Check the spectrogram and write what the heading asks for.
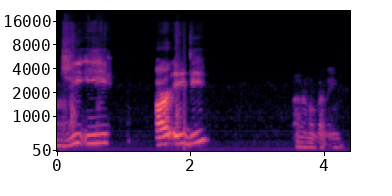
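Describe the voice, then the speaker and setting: Animated woman co-host, lively pitch. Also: slow, slight background noise, poor audio. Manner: animated, laughs often, teasing. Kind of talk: casual chat.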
